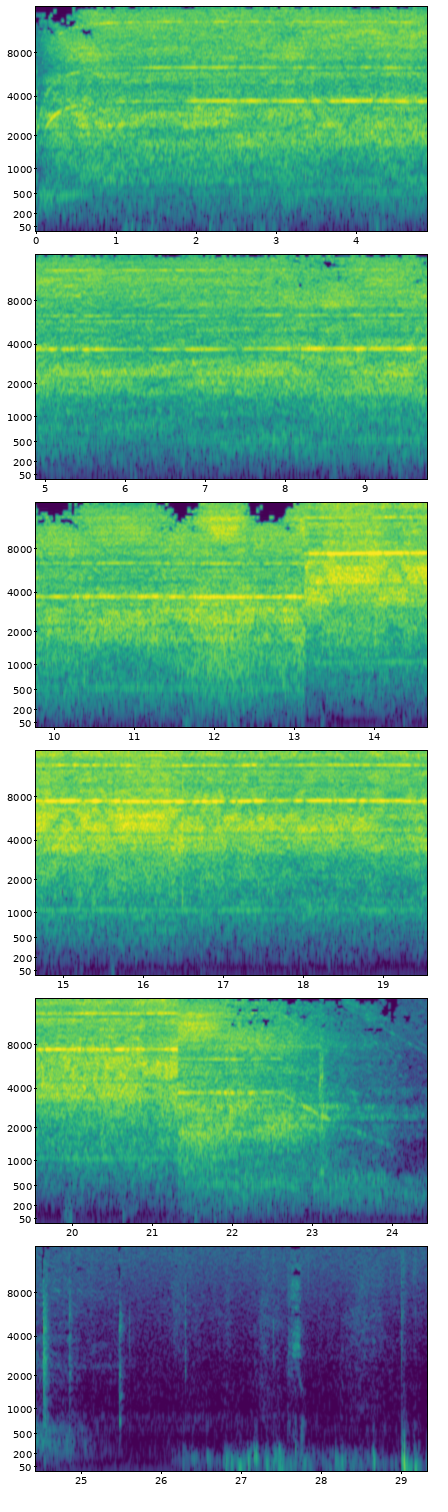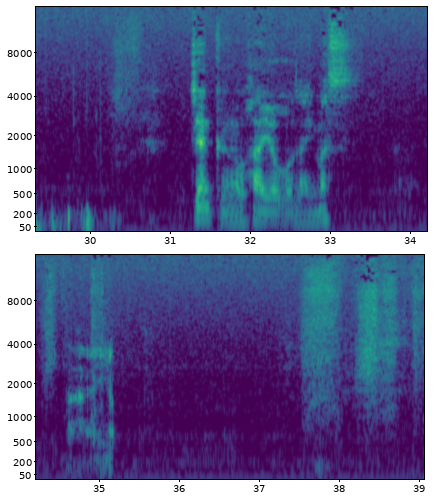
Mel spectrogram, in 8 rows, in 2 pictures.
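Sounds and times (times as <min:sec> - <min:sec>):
vacuum cleaner motor whine: 0:00.0 - 0:25.4.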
